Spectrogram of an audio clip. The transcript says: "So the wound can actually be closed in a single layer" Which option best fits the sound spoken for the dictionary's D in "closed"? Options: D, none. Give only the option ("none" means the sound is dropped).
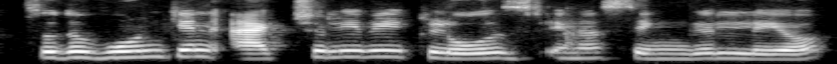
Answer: D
